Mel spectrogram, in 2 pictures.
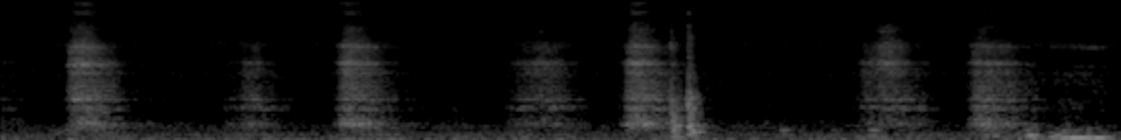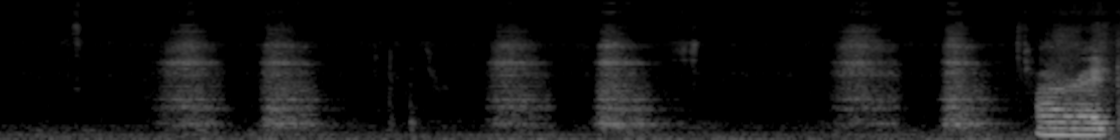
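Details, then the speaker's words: Normal breath sounds in a male patient during a head-to-toe exam: steady, soft breaths in and out with no adventitious sounds, clear lungs, and equal chest rise. "so long sounds were clear. No advantageous long sounds."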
